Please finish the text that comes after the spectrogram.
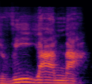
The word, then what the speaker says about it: Rihanna: a little warning and listen to my pronunciation this says riyana riyanna this is not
